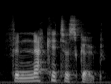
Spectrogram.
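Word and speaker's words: phenakistiscope: invented the fin napkin he pronounces finicky to scope all new disco luda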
